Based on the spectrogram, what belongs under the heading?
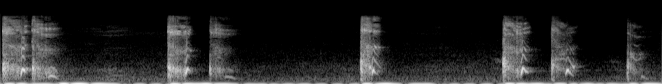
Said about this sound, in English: Oh, you're coughing.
